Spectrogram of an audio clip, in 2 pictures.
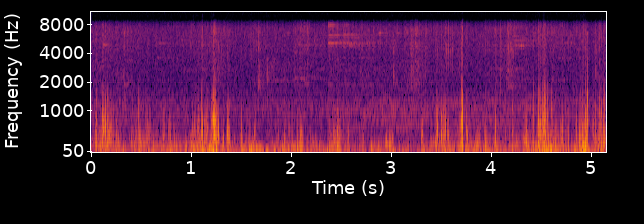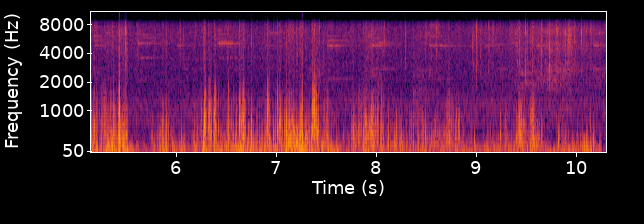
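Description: A Mobo Shift recumbent trike rolling past on a concrete sidewalk: a run of irregular knocks and clatter over a low rumble, loudest as it passes close about five to seven seconds in.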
